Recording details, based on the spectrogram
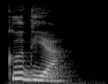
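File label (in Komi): "кыдъя", Komi, female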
